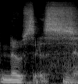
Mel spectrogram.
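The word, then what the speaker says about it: Gnosis: I think I believe you would pronounce that nosis. Nosis. Okay, whatever. You don't pronounce that G. The G is silent.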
